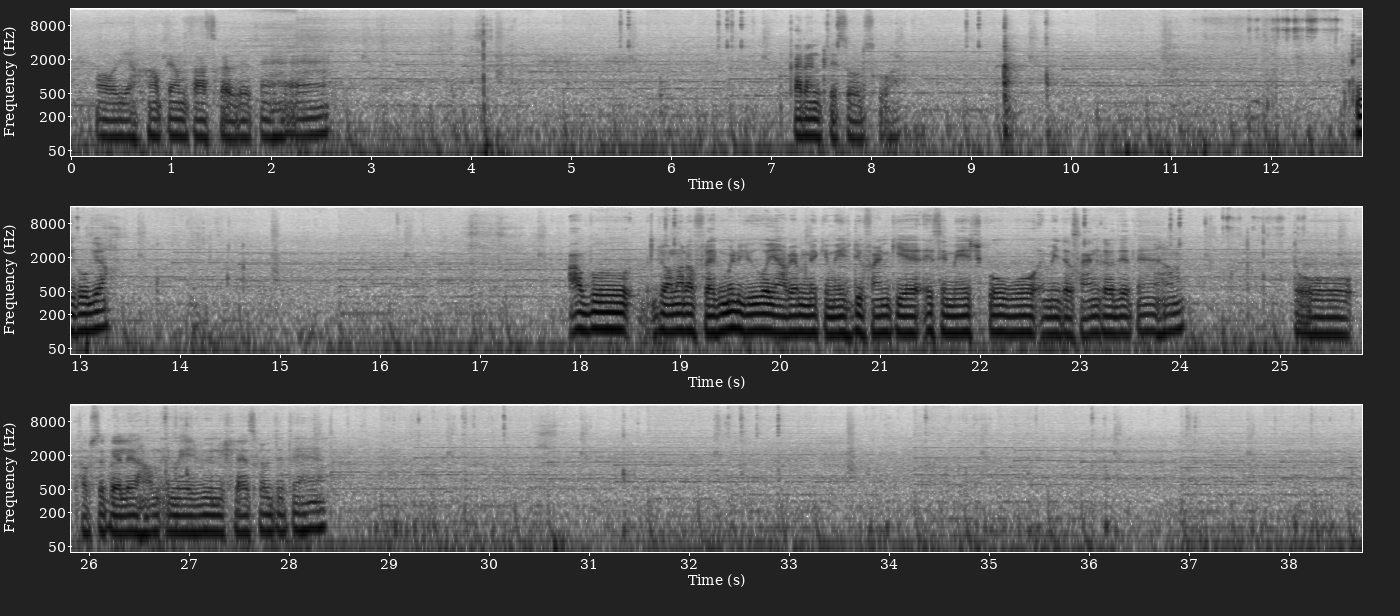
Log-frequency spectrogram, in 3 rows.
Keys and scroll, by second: 6.8 ctrl+c, 8.4 ctrl+v.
